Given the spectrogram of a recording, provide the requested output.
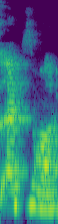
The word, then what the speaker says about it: Ex Machina: Is that how you pronounce it? No, it's Ex Machina.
